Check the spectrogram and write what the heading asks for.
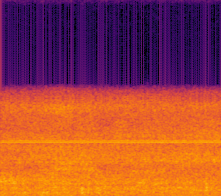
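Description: Steady low rumble of gusty wind on the microphone as a thunderstorm's outflow arrives, with a faint hiss above it.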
